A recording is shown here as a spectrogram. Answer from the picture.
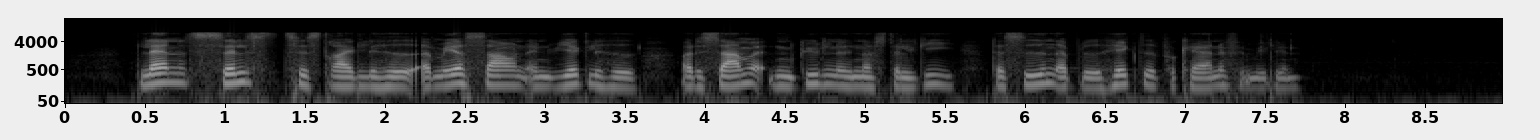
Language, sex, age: Danish, female, 20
